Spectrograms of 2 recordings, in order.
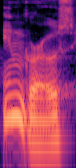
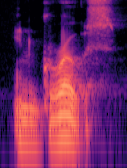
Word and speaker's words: engross: at this word engross we put the stress on the second syllable it's not ingross it's engross and gross is a verb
